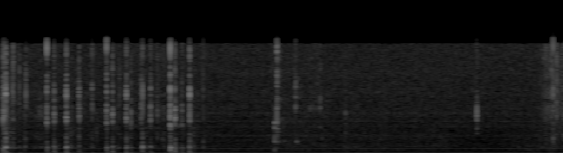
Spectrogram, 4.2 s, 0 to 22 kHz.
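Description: A hand-sized, hollow plastic PS4 game case for Planet Coaster, still in its cellophane shrink wrap, is held in both hands and tapped and scratched with long acrylic nails. About 13 quick, clicky, typing-like taps come in the first second and a half, with some crinkling of the wrap. A faint scratch follows over a steady low hum.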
